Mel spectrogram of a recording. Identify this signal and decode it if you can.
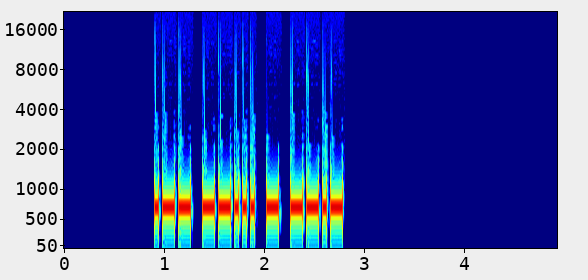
Morse code, heard as a keyed tone, about 30 wpm, 700 Hz. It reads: W7TQ
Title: USA Call Signs - 4 Characters - Repeated 3x - 30wpm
